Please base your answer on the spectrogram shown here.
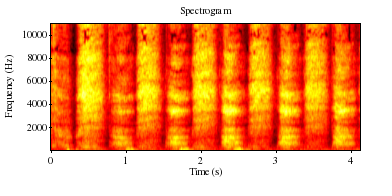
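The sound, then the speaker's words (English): Rapid hyperventilation breathing: intense, deep nose inhales alternate with fast, forceful mouth exhales. Many loud breaths follow in quick, even rhythm. “You use hyperventilation. We talked about that kind of breathing several times on this podcast. What it sounds like is like,”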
